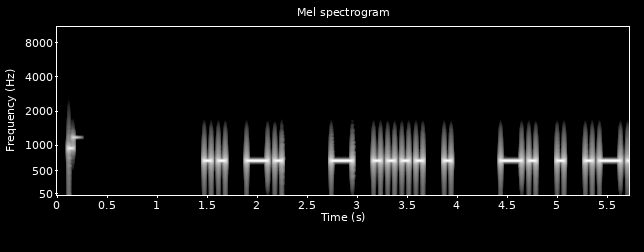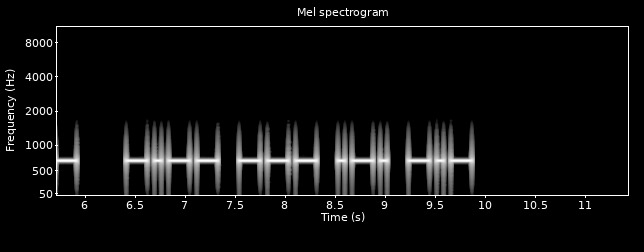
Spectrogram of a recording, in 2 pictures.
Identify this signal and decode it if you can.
Morse code, heard as a keyed tone, about 17 wpm, 700 Hz. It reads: IN THE NEW YORK
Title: Sets of 4 Words 17wpm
